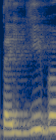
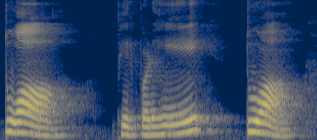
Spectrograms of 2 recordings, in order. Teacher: طیبًا، اسے طیبًا نہیں پڑھنا، توا اور تا دونوں کی آواز میں فرق ہے. توا موٹی اور جھٹکے والی ہے، توا. پھر پڑھیں توا، پھر پڑھیں توا.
